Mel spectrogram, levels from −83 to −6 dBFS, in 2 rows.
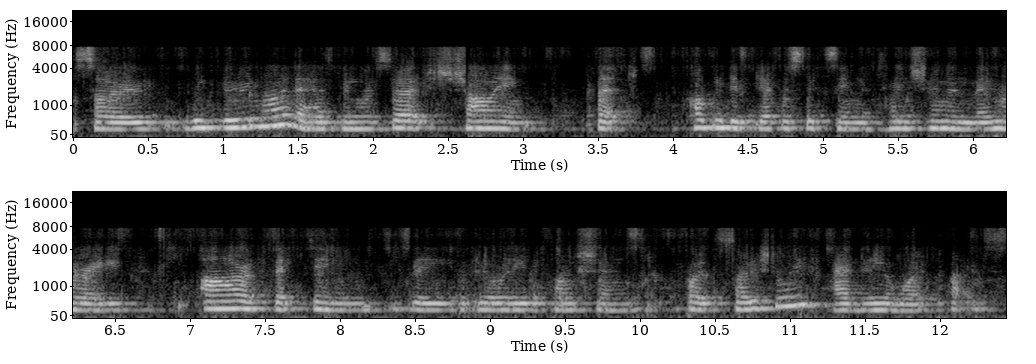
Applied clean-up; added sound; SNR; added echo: neural separator model SepFormer DNS4.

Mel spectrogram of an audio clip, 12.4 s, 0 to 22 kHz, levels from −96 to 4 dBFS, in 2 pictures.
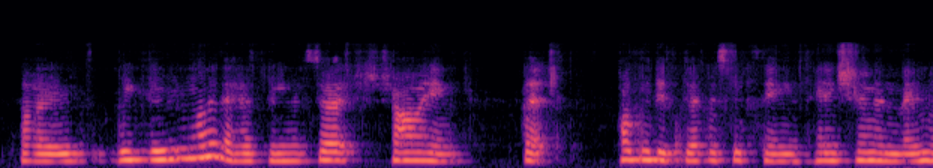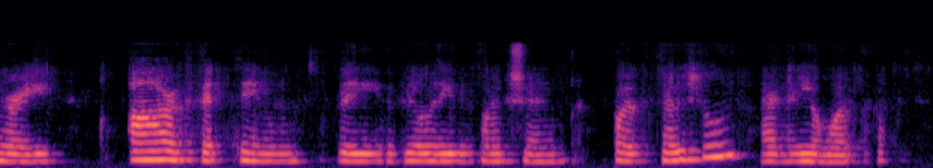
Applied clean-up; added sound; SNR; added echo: neural mask model DeepFilterNet 3.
